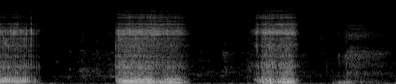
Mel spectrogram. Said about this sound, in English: She's just doing her cute little snore.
